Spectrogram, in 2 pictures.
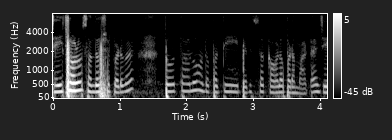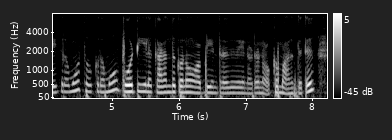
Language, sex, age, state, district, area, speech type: Tamil, female, 18-30, Tamil Nadu, Mayiladuthurai, urban, spontaneous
